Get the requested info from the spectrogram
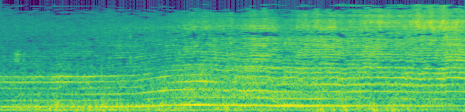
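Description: Radio-controlled speedboat running at high speed, its motor a steady whine that rises in pitch about a second and a half in and then holds.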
